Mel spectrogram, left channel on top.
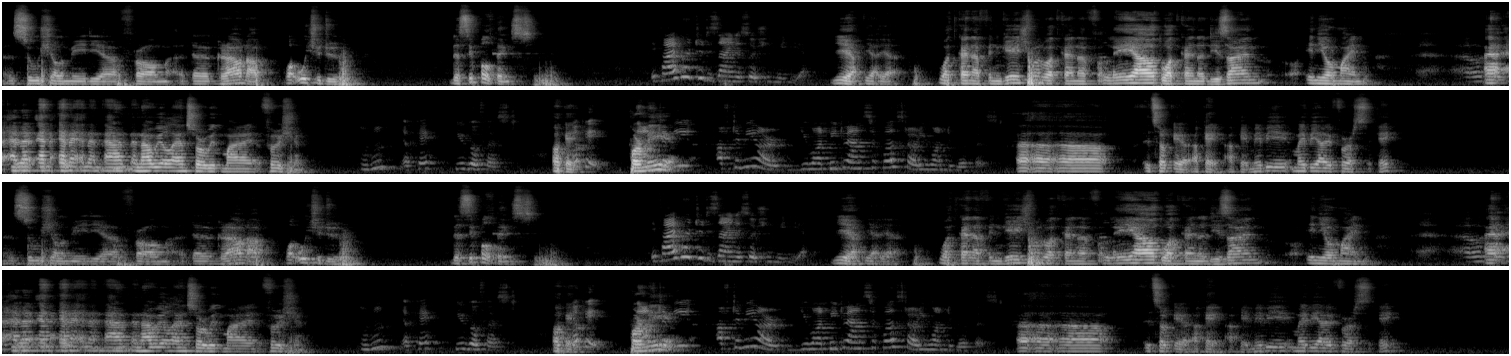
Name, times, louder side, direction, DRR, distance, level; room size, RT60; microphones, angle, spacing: voice 1, 0.0-3.5 4.5-5.6 8.3-13.7 14.8-18.1 20.6-20.8 21.4-21.8 25.2-26.1 26.5-28.9, left 6 dB, 80° left, 0.4 m, -24 dB
voice 2, 6.5-8.1 10.8-11.2 14.1-15.6 15.8-16.1 18.7-20.2 20.8-21.1 21.4-25.0, right 1 dB, ahead, 0.3 m, -39 dB
3.8 x 2.3 x 3.5 m
head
